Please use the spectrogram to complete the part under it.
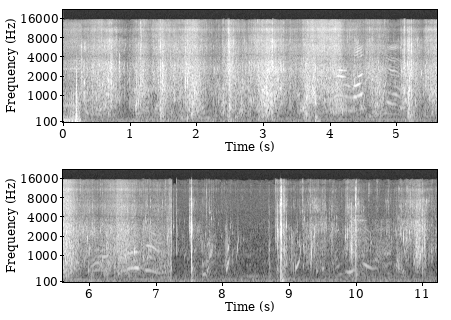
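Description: Small waves slosh and splash against the side of a boat.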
